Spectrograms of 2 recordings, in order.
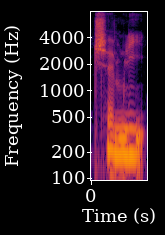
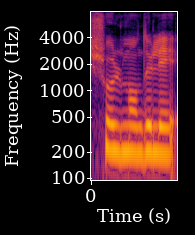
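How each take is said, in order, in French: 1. Le nom est réduit à deux syllabes courtes. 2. Le nom se prononce syllabe par syllabe. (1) "ça se dit Chumley" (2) "ça s'écrit Chaulmont-de-Lait"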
